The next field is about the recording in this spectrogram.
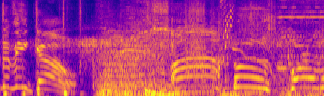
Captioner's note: the woman screeches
